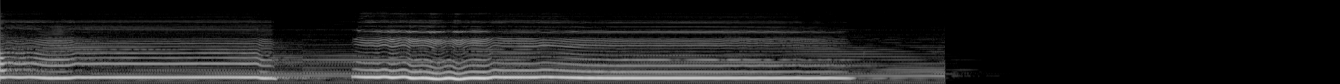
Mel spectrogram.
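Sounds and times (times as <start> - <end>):
Carnatic music: 0.0 - 10.0.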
